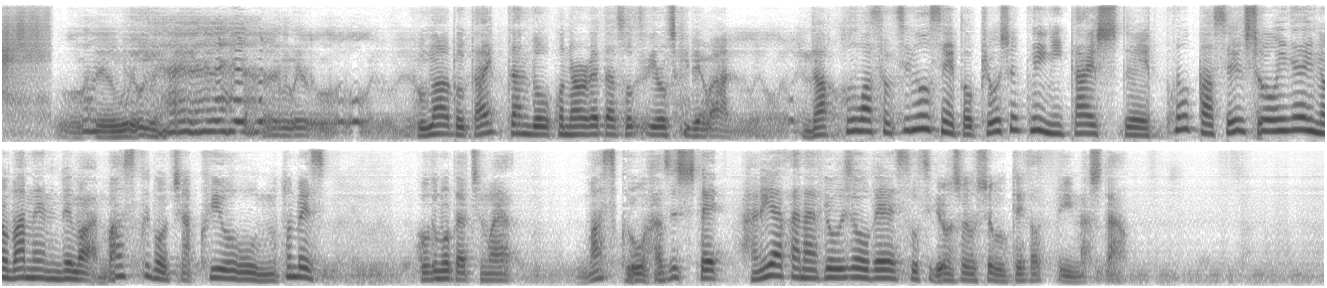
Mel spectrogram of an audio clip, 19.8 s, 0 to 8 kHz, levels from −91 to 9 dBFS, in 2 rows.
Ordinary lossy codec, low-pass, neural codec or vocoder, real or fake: AAC, 48 kbps; 7.2 kHz; codec, 16 kHz, 0.5 kbps, FreqCodec, larger model; fake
